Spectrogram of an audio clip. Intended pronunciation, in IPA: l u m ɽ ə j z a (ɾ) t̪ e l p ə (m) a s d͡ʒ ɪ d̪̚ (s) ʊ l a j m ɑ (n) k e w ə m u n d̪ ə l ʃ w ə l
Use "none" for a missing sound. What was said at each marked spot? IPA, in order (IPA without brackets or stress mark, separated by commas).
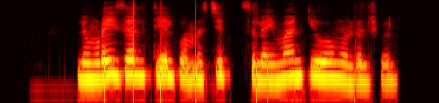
l, m, s, n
